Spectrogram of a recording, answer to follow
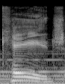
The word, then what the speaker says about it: Kage: Kage, or Cage, as his name should be pronounced.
